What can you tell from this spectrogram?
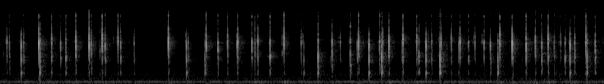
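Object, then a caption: Mechanical keyboard with metal case and plastic keycaps. A full-size mint-green Cyberboard R3 mechanical keyboard with a metal case, plastic keycaps and Holy Panda switches rests on a desk as two hands type steadily with their fingertips. The result is a dense run of short, bright clicks and clacks centered around 2.6 kHz, with a brief pause near the start before typing resumes.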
